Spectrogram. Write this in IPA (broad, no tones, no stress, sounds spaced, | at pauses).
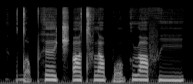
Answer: dˤ ḭ pʰ ɛ t͡ʃʼ ɑ tʰ l ɑ p ɔ̰ k ɹ ɑ f i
